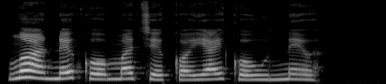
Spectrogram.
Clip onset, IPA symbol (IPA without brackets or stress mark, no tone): ŋ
